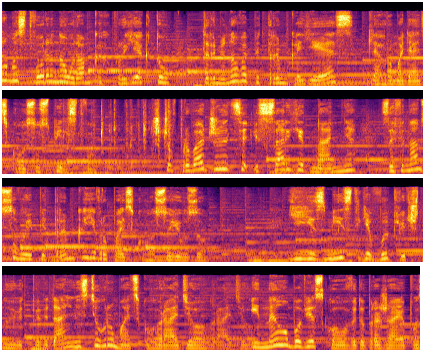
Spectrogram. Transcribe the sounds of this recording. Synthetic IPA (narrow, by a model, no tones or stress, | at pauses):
mɐst̪ʋɔɾenɐwɾɑmkɐxpɾɔjɛkt̪ʊ | t̪ermʲinɔʋɐpʲid̪t̪ːɾɪmkɐjɛɛs | d̪lʲɐɦɾɔmɐdʲanʲsʲkɔɦɔsʊspʲilʲst̪ʋɐ | ʃt͡ʃɔwpɾɔʋɑd͡ʒʊjet͡sʲːɐʔissɛrjɛd̪nɑnʲːɐ | zɐfʲinɑnsɔʋɔjʊpʲid̪t̪t̪ːɾɪmkɐjeʋwɾɔpɛjsʲkɔɦɔsɔjuzʊ | jijizmʲist̪jɛʋɪklʲʊt͡ʃnɔjʊʋʲid̪̚pɔʋʲid̪ɑlʲnʲisʲtʲʊɦɾɔmɑt͡sʲkɔɦɔɾɑdʲiɔ | inɛɔbɔʋʲjɐskɔʋɔʋʲid̪ɔbɾɐʒɑjɛpɔ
